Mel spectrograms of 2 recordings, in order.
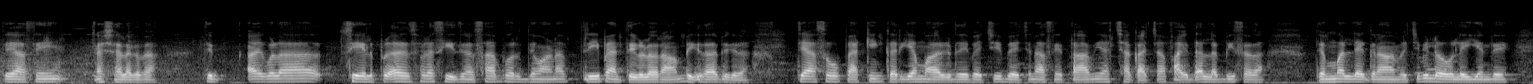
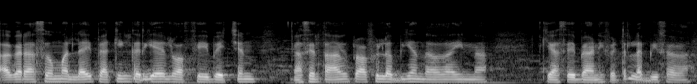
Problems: none marked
